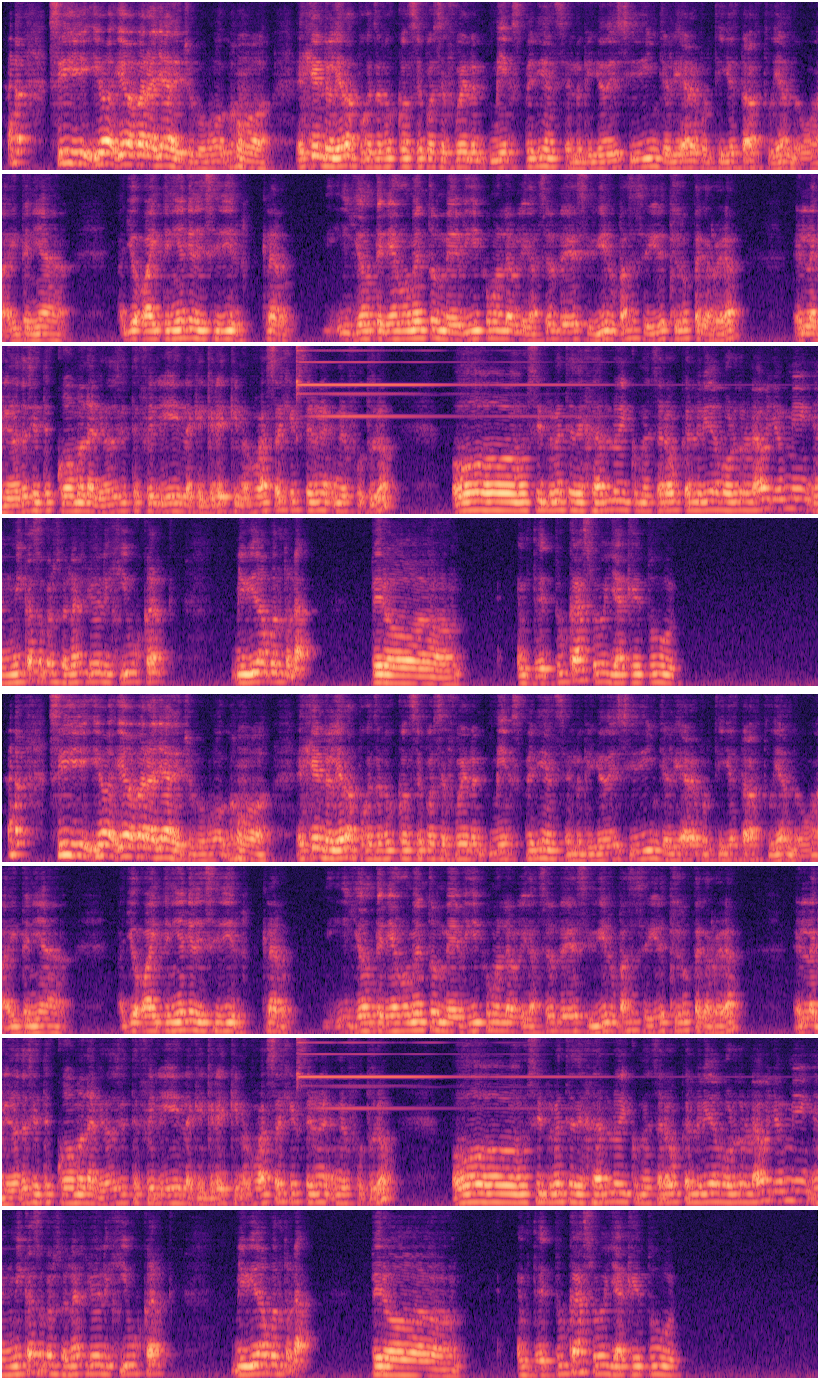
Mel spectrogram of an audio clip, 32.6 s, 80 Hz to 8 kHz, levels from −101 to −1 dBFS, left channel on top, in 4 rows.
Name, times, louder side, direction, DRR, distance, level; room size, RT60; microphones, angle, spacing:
voice 1, 0.1-8.8 9.3-11.1 11.4-15.6 16.1-20.3 20.8-26.2 26.8-27.6 28.2-29.1 29.6-31.2, left 2 dB, 10° left, 1.5 m, -20 dB
sound 1, 19.3-22.4, left 4 dB, 50° left, 1.1 m, -28 dB
4.6 x 2.1 x 3.0 m
head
